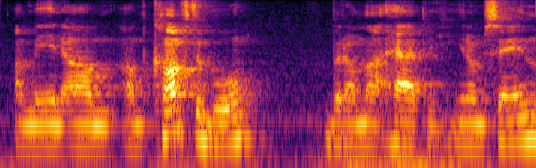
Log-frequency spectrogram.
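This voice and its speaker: A man's voice carries audible room echo. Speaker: podcast co-host. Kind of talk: casual chat.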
